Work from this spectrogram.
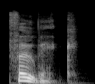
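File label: "phobic", British English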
